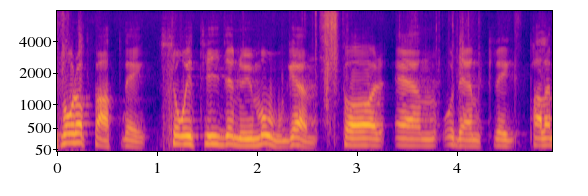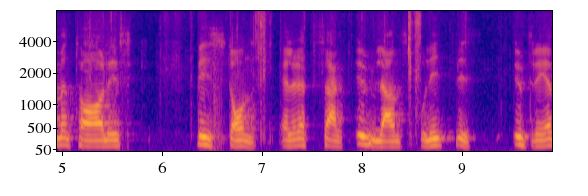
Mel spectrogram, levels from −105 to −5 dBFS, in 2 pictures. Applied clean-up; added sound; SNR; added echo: neural mask model RNNoise.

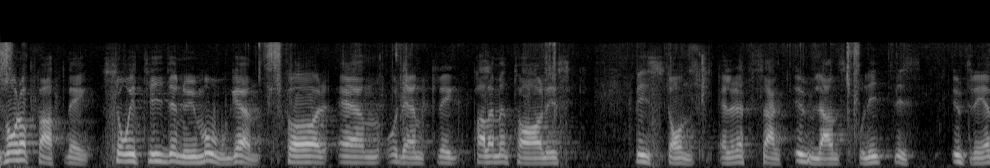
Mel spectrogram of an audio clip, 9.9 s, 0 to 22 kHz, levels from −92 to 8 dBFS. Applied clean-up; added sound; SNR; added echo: neural mask model Resemble Enhance denoiser.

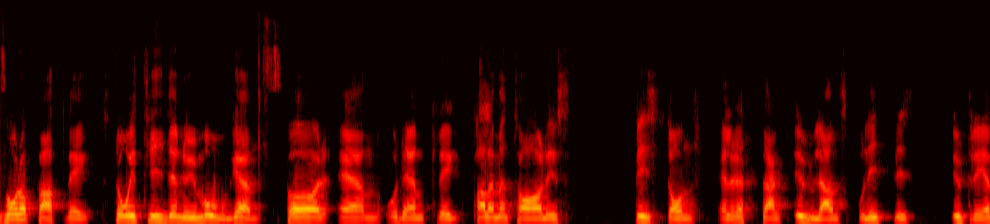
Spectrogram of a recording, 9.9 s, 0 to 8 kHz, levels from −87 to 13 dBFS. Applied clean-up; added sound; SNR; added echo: neural mask model DeepFilterNet 3.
